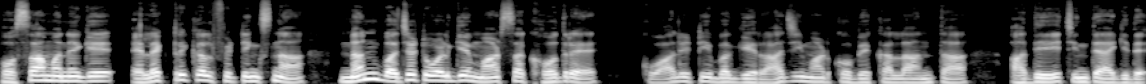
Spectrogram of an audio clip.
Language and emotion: Kannada, sad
